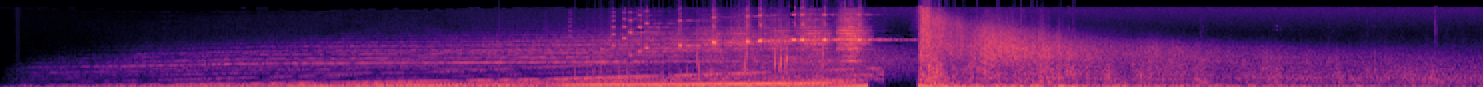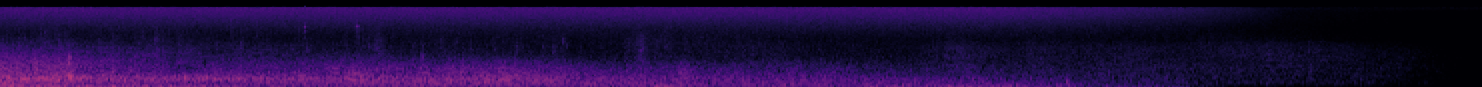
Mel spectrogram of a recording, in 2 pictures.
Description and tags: Build up Detonation
The initial idea was to build an electrical malfunction explosion, but I ended up with this.
Credits:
